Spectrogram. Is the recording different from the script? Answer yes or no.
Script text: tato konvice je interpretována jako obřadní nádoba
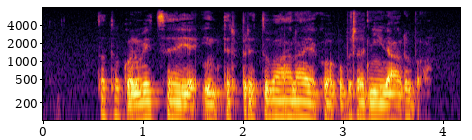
no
